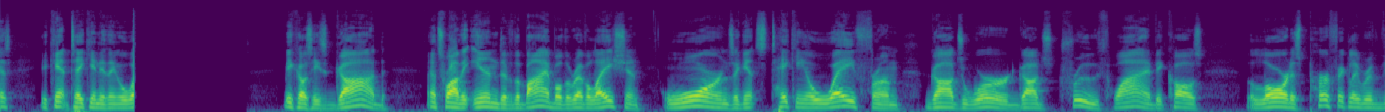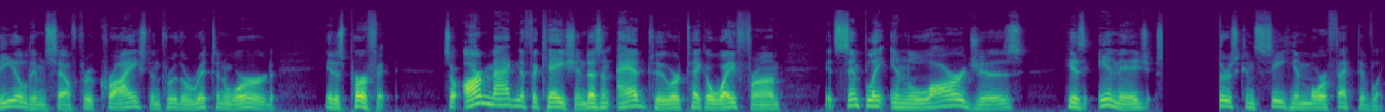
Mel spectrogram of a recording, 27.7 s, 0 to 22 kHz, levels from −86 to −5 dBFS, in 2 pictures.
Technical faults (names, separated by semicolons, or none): playback stall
